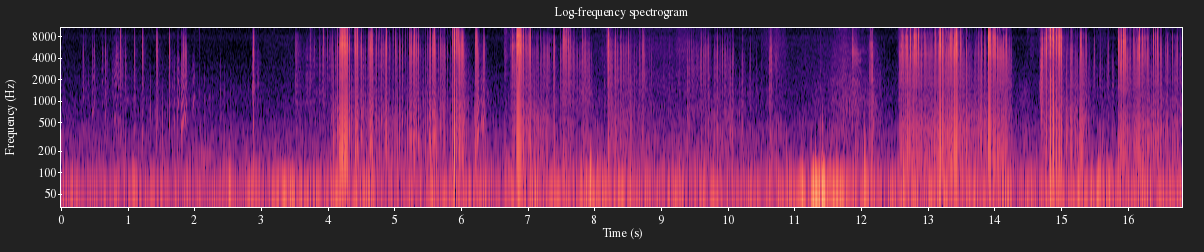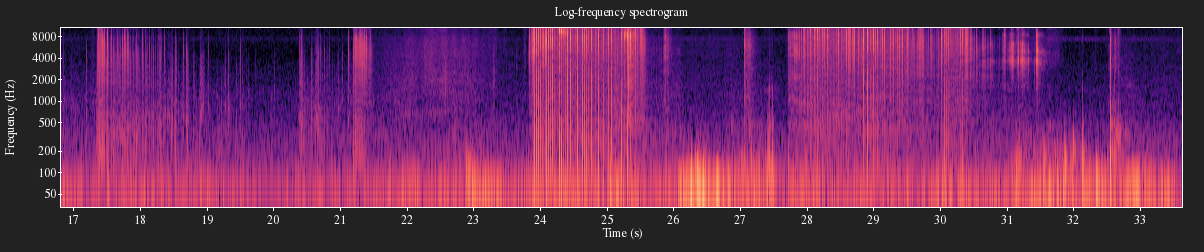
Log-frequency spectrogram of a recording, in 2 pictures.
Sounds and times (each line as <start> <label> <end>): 3.5 Marble rolling on a stone bathroom floor 10.2
11.8 Marble rolling on a stone bathroom floor 19.6
20.4 Marble rolling on a stone bathroom floor 21.5
23.8 Marble rolling on a stone bathroom floor 26.0
27.0 Marble rolling on a stone bathroom floor 31.8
